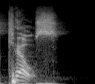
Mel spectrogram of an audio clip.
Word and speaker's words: Kelce: By the way, did you see the story with Travis Kelsey? He was on a podcast. You know we've been saying his last name wrong forever, right? – What is his last name? – It's Travis Kelce.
